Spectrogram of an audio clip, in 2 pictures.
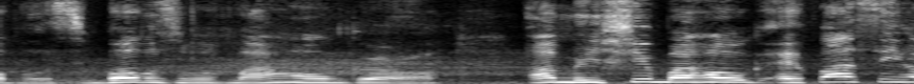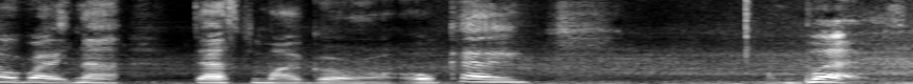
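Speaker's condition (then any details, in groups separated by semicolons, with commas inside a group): ALS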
